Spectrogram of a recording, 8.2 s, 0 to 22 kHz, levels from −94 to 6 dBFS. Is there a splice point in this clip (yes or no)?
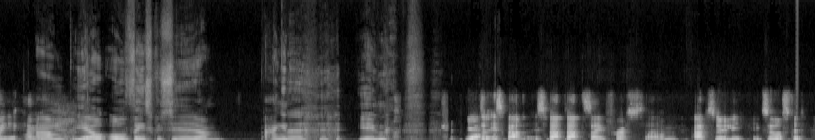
yes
